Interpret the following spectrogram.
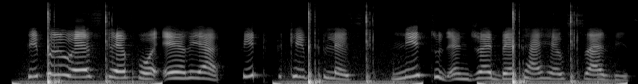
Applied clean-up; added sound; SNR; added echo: none; Raindrop / Drip; -3 dB; none.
